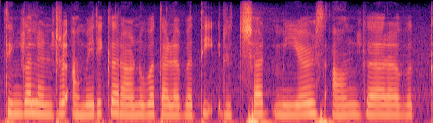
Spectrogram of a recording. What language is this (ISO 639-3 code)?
tam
